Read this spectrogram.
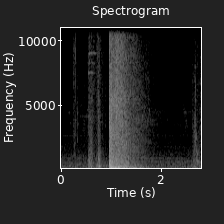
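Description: A game creature attack lands with a loud whooshing crash.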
